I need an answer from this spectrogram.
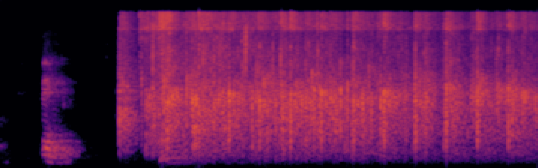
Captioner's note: applause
